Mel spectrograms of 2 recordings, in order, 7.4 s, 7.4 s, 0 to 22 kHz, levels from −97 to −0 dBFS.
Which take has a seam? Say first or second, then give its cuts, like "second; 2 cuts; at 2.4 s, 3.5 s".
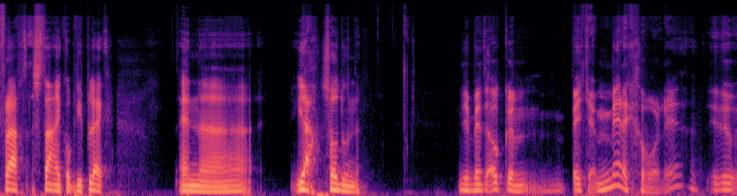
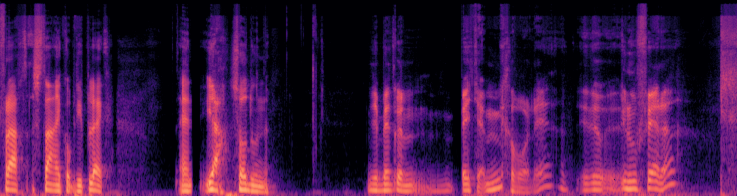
second; 4 cuts; at 1.9 s, 3.9 s, 5.0 s, 6.2 s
